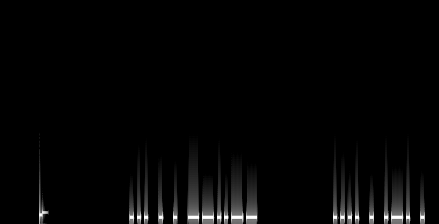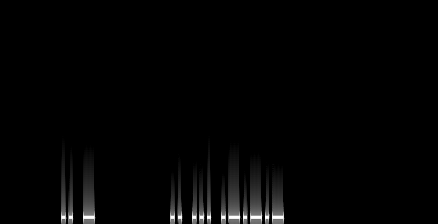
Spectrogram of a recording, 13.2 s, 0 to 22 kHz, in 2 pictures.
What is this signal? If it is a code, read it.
Morse code, heard as a keyed tone, about 22 wpm, 700 Hz. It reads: SEE, HERE IT IS.
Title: 3x Word-Spacing - Sentences from Top 200 Words - 22wpm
